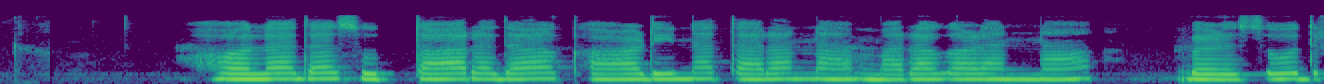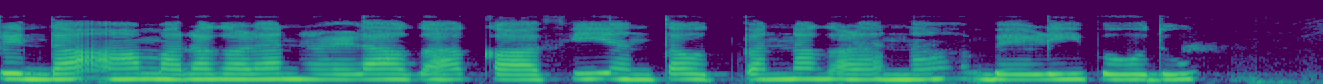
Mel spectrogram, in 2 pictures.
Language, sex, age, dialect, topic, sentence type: Kannada, female, 18-24, Dharwad Kannada, agriculture, statement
